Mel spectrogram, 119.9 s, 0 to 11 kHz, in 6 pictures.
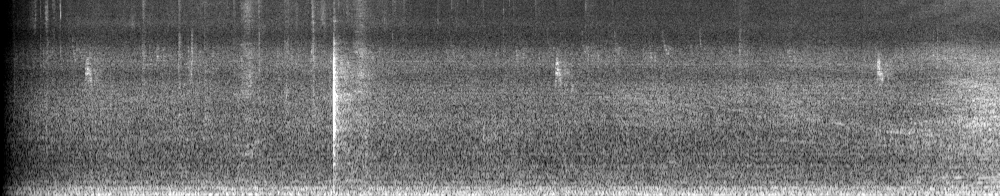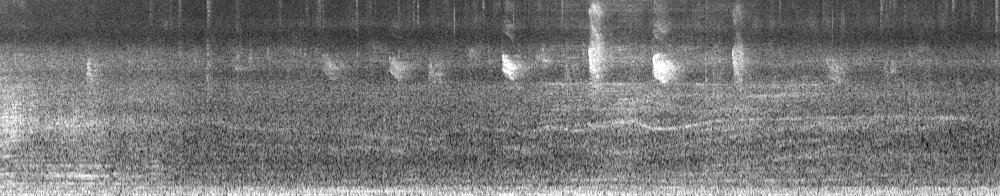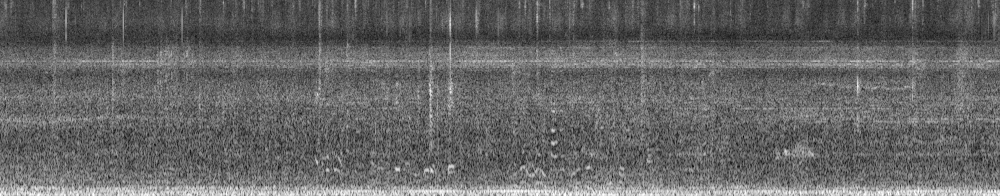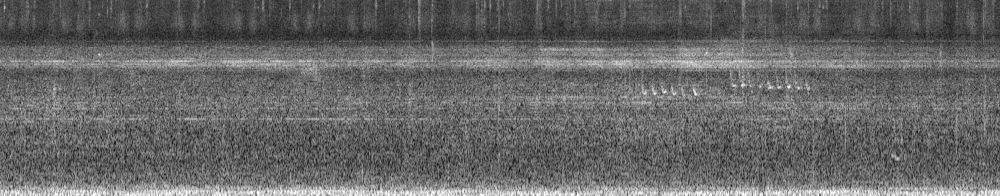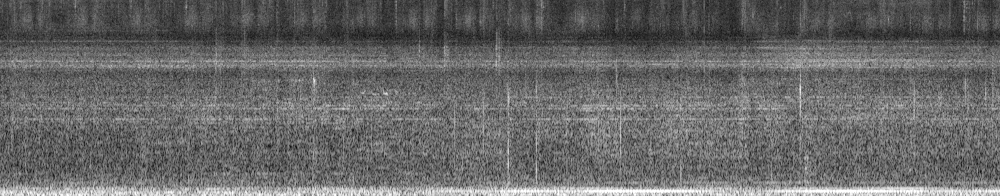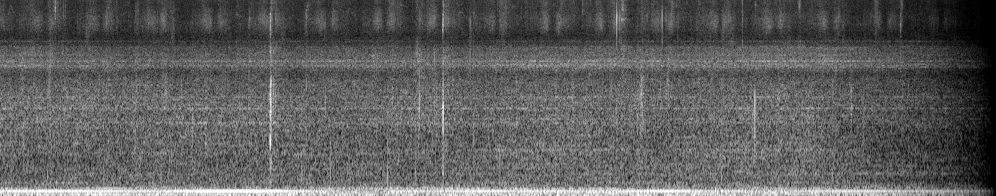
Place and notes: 鹽埕區新化里, Kaoshiung City - Morning pier
Birds singing, Morning pier, Sound distant fishing, People walking in the morning
14 May, 06:24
